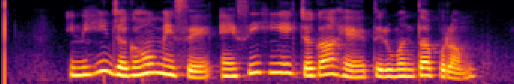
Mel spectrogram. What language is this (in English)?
Hindi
